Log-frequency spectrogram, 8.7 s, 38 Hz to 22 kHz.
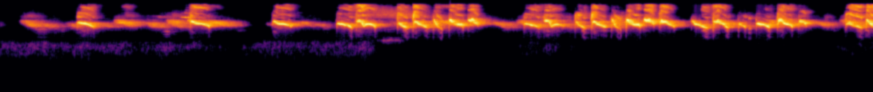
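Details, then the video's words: Puteh Raja, the white-crowned shama, in its season of new feathers, 6 September 2021: a few slurred whistles, then a long run of dense, rapid warbling with sharp high chips and quick rising and falling notes. "Puteh Raja season new feathers"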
